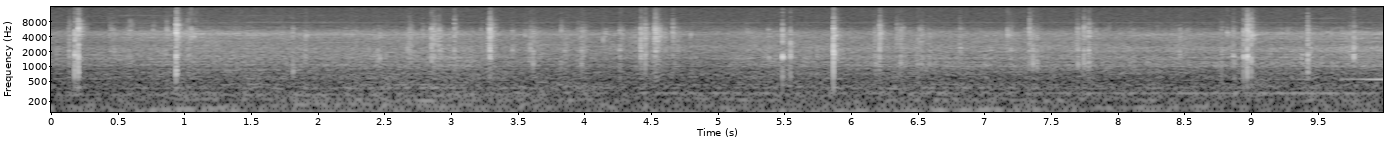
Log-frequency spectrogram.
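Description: A big cat crunching its food noisily: irregular sharp crunches, a dozen or so spaced unevenly, the loudest near the start and about nine seconds in.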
